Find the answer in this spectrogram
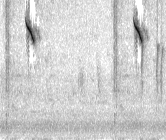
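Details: Rock bunting in the Moselle valley, Germany: two thin, very high, slightly falling 'tsii' notes about two seconds apart, sharp and clear against a steady low background hum with faint clicks.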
